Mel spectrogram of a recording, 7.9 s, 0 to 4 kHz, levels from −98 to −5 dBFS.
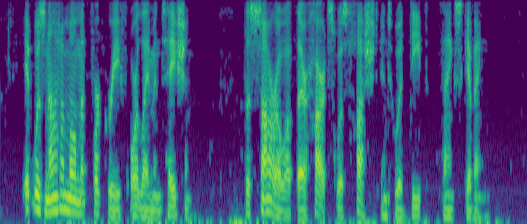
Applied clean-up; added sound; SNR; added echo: classical method spectral subtraction.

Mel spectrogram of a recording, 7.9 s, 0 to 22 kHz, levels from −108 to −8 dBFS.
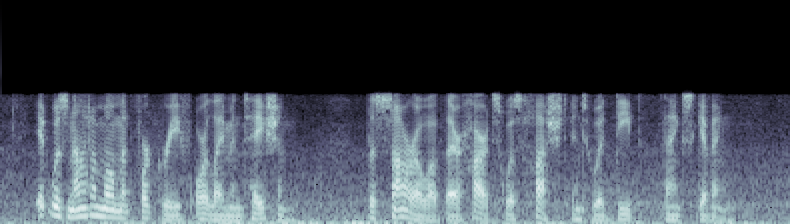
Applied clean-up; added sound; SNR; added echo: none; Subway, metro, underground; 10 dB; none.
